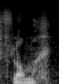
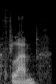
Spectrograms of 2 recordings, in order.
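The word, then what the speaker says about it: Flåm: Elizabeth Lee Burn says, oh, it's pronounced flom. I prefer flam myself, but yes, I appreciate it's probably not how it's pronounced.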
